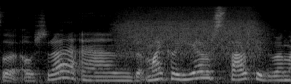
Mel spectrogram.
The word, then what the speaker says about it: Aušra: So, you're pronouncing well my name. My name is Aušra. Ah, okay. Yeah, it's Aušra, and my career started when I was studying at university.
